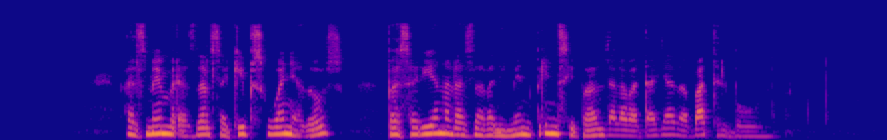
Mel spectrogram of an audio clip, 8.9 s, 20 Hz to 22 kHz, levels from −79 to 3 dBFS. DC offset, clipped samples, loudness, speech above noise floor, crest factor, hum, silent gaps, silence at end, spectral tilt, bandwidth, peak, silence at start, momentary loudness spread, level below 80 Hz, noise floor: under 0.1%; under 0.1%; -29 LUFS; 50 dB; 18 dB; none; none; 1.2 s; -6 dB/octave; 11.5 kHz; -14 dBFS; 1.25 s; 14 LU; -80 dBFS; -78 dBFS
